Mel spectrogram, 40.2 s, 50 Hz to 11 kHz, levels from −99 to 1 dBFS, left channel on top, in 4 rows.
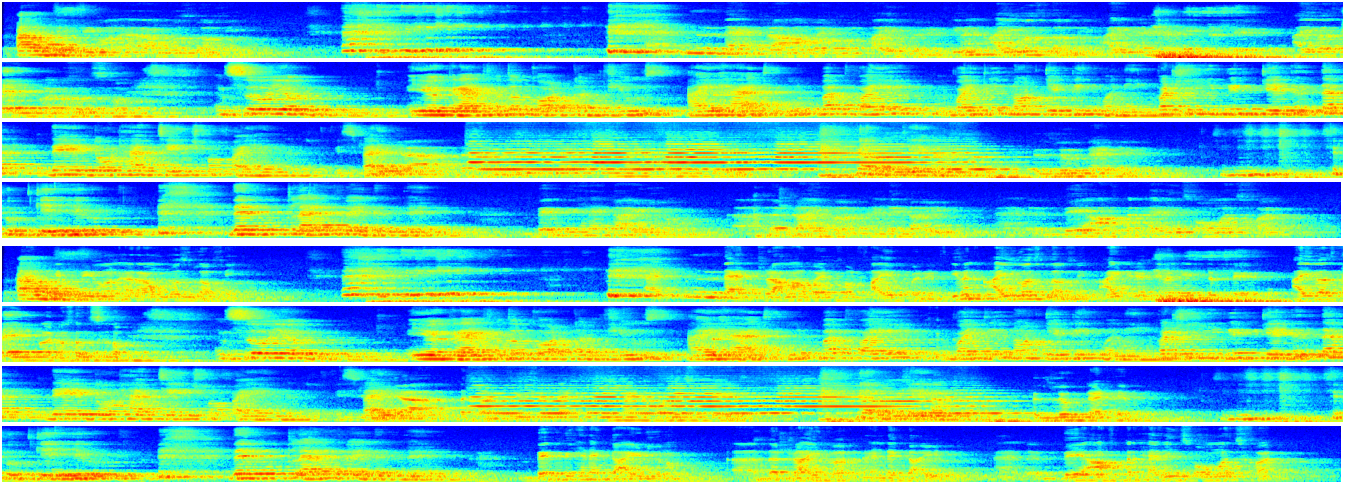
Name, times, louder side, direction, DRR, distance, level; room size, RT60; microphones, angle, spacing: voice 1, 0.1-1.9 4.8-11.1 15.4-15.8 17.1-17.2 18.8-19.1 22.8-25.7 26.3-26.4 26.8-28.7 33.7-37.3 37.6-39.7, right 2 dB, 65° right, 4 dB, 0.4 m, -27 dB
voice 2, 2.5-3.6 4.5-5.6 8.6-8.9 10.1-10.2 11.6-12.8 13.1-22.4 22.8-23.0 26.2-27.6 29.2-29.8 30.0-30.9 31.3-33.5, left 1 dB, 20° left, -4 dB, 0.5 m, -21 dB
Wind instrument woodwind instrument, 23.6-27.5, left 4 dB, 85° left, 0.5 m, -18 dB
3.6 x 2.2 x 2.3 m, 1.5 s
head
